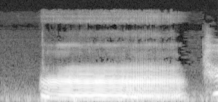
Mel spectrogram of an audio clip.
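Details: Lacey, a female Shih Tzu, snoring loudly while asleep: one long, droning snore of about two seconds with a buzzy, harmonic-rich tone that holds steady, then a brief vocal sound at the end.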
